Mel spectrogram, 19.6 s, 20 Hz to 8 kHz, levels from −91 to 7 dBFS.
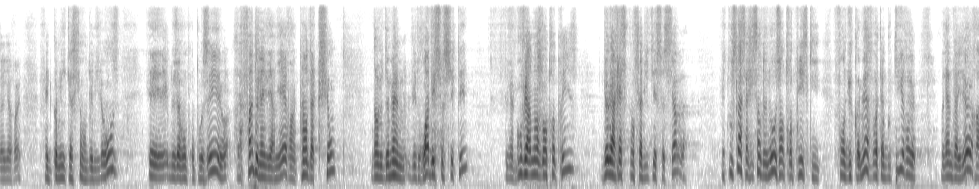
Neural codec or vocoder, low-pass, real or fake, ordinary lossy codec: codec, 32 kHz, 1.9 kbps, SNAC; 7.2 kHz; fake; none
